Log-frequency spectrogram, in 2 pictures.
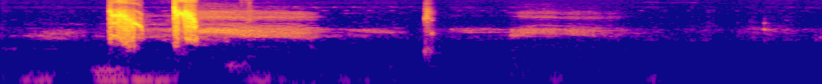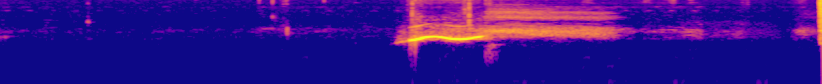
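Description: A parrot gives two sharp, harsh chirps, then after a long quiet spell a wavering, warbling whistle, and one more abrupt chirp at the end.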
